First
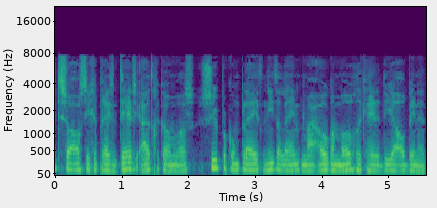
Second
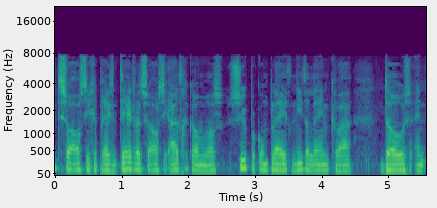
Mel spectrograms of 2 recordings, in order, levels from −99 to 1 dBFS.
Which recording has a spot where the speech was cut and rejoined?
first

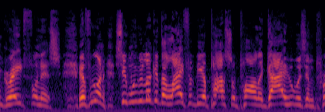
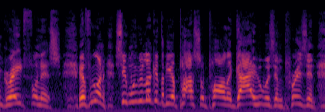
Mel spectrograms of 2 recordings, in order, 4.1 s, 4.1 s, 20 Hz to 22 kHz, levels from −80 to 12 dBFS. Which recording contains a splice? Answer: second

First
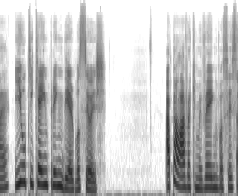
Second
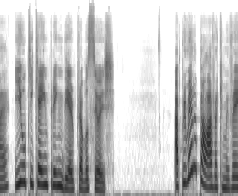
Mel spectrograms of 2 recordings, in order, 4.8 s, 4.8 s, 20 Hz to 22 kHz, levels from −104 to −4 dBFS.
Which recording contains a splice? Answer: first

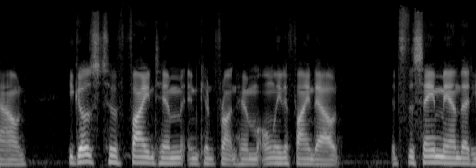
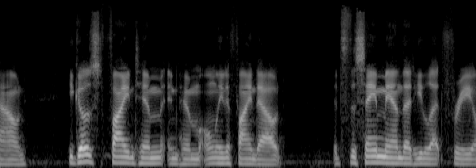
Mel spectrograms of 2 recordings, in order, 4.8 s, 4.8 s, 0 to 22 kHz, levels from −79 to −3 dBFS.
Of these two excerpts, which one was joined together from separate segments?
second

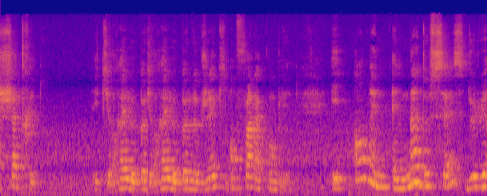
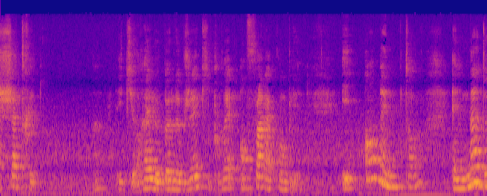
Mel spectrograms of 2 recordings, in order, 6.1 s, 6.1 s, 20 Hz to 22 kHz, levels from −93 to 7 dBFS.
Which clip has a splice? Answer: first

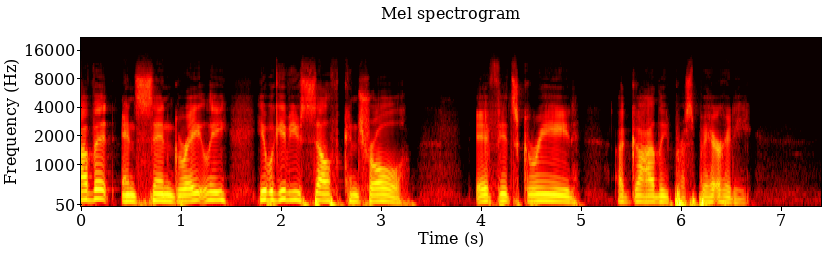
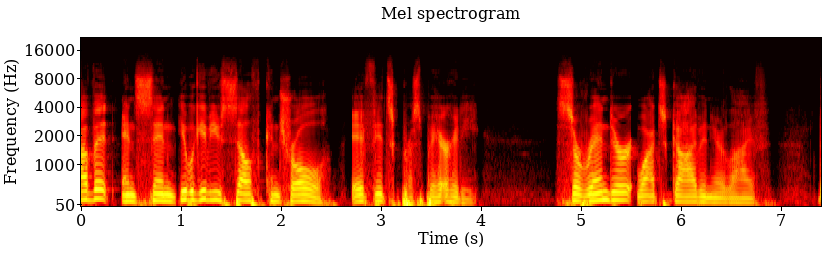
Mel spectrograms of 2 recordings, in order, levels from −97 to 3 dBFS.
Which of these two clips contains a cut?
second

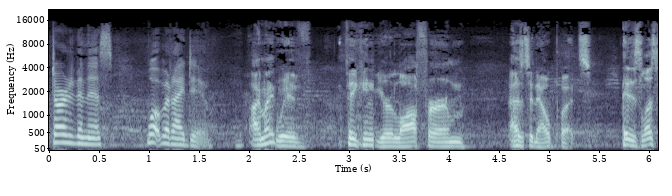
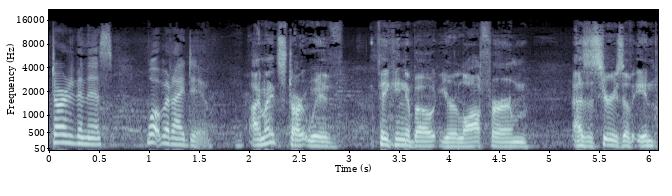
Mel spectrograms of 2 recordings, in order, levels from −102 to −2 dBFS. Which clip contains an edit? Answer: first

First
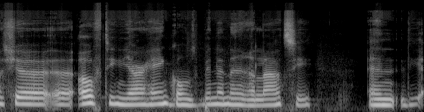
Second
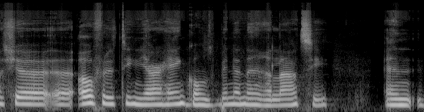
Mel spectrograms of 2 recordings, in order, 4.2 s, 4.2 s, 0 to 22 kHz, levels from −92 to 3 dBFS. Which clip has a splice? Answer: first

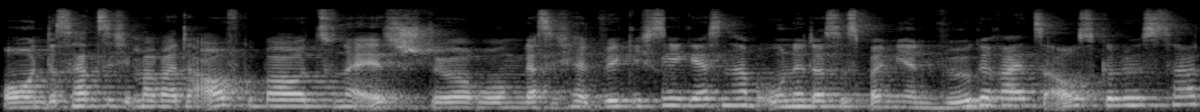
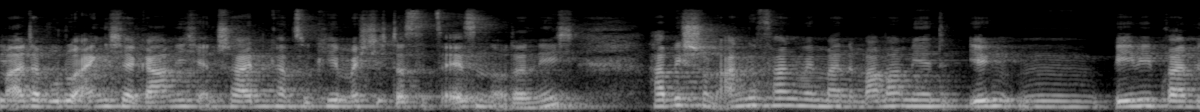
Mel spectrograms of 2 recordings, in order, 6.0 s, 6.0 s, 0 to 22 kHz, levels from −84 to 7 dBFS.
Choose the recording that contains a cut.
first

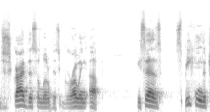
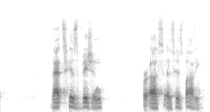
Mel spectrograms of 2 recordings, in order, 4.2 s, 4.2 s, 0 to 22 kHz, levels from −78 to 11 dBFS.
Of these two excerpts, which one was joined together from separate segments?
first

